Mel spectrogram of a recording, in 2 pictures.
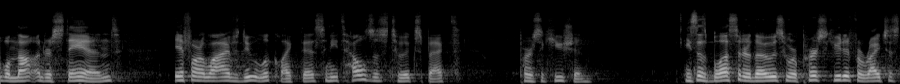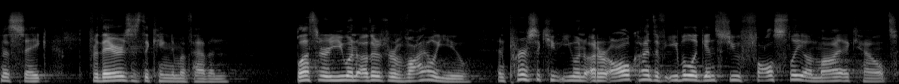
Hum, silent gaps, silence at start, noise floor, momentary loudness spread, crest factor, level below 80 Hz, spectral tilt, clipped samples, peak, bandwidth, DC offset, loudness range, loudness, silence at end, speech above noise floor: none; none; 0 s; -67 dBFS; 12 LU; 20 dB; -80 dBFS; -5.5 dB/octave; under 0.1%; -8 dBFS; 13 kHz; under 0.1%; 7 LU; -28 LUFS; 0 s; 40 dB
